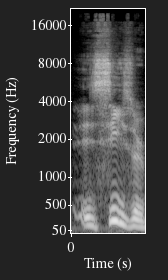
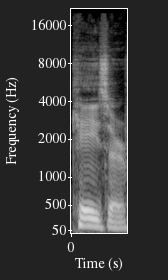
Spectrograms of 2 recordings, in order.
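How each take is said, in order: First: The name is said in its anglicized form. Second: The name is said in its original form.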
